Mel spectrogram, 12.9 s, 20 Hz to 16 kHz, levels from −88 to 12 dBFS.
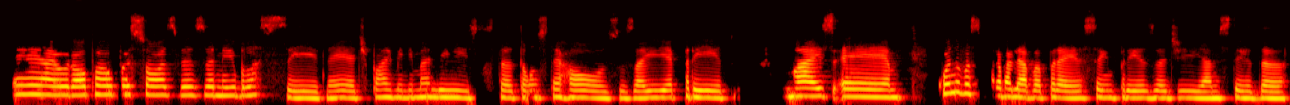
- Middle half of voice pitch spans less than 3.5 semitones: No, average, 5.1 semitones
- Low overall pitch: No, high, 220 Hz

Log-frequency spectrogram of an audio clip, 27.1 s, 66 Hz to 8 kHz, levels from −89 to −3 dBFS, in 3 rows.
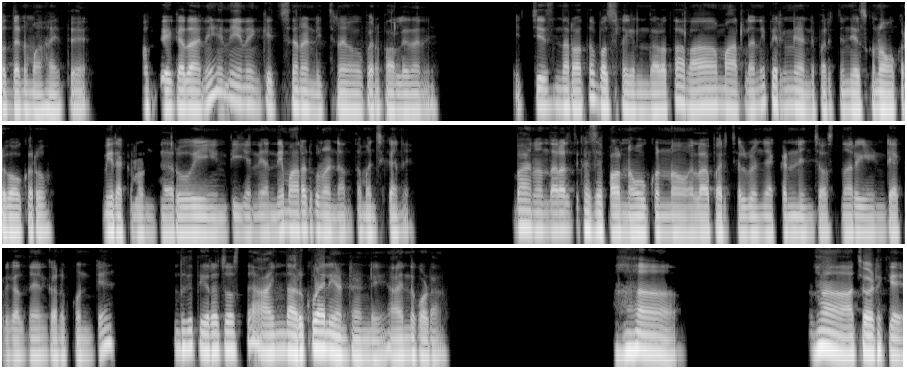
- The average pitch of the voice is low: Yes, low, 105 Hz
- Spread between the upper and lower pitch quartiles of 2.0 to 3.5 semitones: Yes, narrow, 2.4 semitones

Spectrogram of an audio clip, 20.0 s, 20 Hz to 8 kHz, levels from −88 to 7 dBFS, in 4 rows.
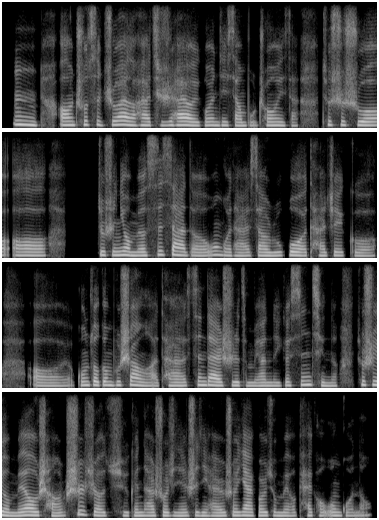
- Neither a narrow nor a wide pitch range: No, narrow, 2.2 semitones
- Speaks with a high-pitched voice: Yes, high, 210 Hz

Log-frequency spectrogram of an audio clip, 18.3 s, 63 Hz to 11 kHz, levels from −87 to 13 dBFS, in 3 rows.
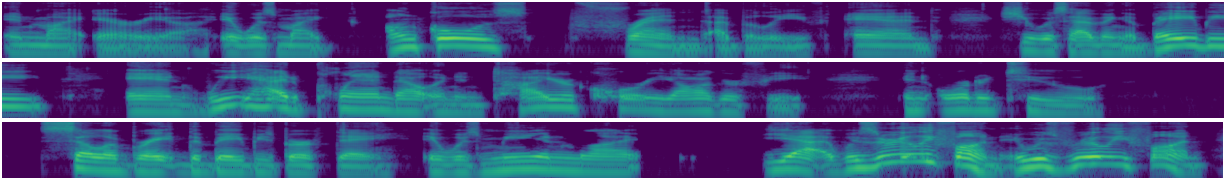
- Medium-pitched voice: Yes, medium, 145 Hz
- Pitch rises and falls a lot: Yes, wide, 8.3 semitones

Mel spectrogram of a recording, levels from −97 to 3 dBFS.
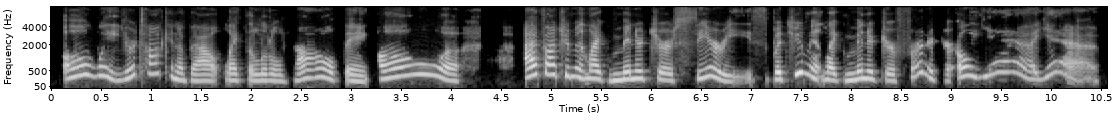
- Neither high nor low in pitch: No, very high, 250 Hz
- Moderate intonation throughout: No, wide, 8.3 semitones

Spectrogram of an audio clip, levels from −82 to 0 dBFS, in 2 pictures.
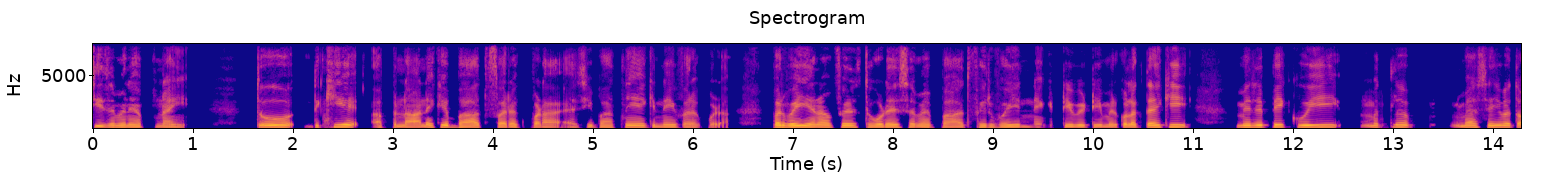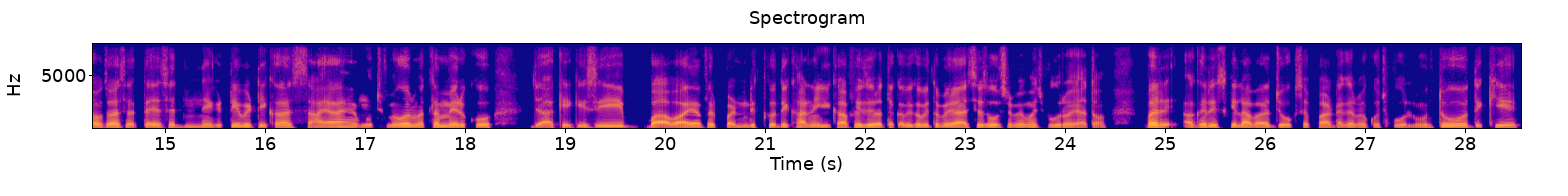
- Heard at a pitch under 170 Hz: Yes, low, 135 Hz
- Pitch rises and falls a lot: Yes, wide, 6.2 semitones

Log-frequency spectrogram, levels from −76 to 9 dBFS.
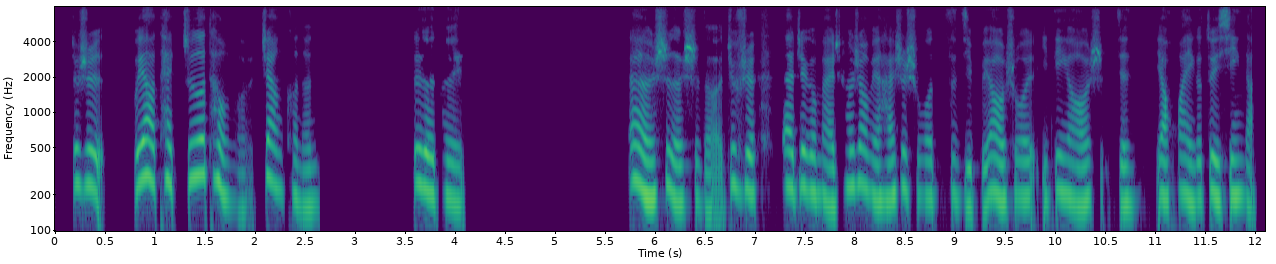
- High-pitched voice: Yes, high, 195 Hz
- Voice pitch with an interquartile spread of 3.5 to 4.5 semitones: Yes, average, 4.2 semitones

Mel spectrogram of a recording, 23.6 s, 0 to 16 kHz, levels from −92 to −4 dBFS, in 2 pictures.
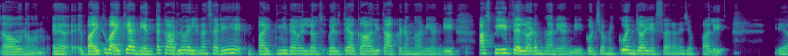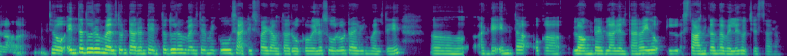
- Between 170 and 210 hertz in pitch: Yes, medium, 185 Hz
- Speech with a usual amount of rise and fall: No, narrow, 1.9 semitones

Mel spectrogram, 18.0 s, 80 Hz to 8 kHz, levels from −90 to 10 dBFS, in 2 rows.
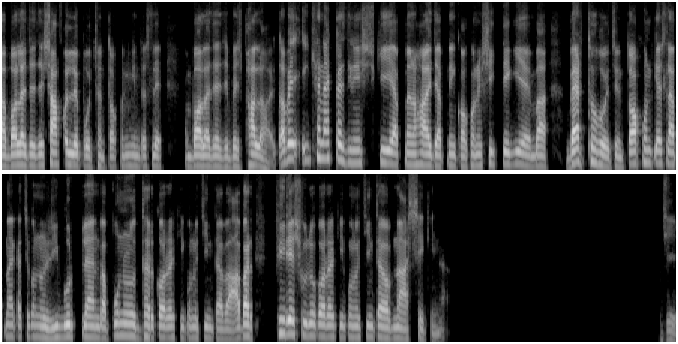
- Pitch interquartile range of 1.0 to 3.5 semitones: Yes, average, 3.0 semitones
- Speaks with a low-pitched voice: No, medium, 145 Hz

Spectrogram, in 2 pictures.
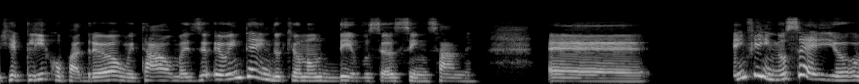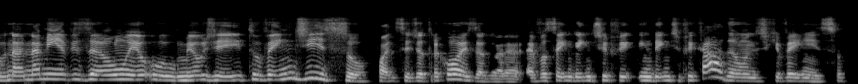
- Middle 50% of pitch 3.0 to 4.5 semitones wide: No, average, 5.3 semitones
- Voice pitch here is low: No, medium, 185 Hz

